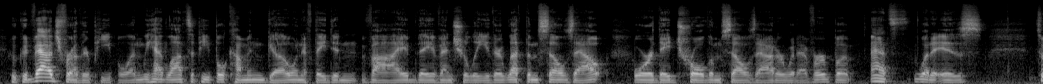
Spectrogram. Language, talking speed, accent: English, 225 wpm, American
